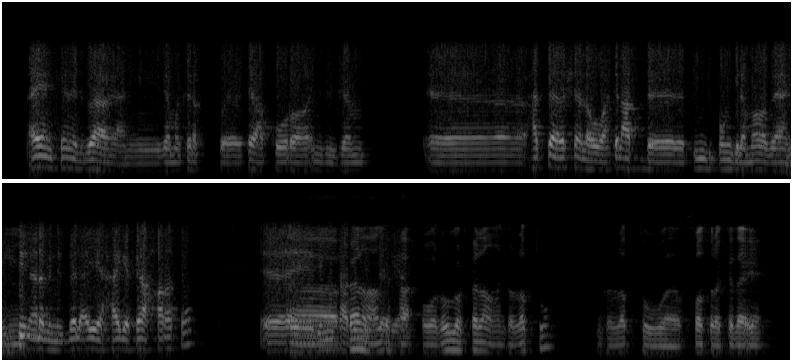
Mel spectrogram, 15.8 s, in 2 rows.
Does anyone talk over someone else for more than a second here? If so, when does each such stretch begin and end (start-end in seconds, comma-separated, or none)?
10.7-12.0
